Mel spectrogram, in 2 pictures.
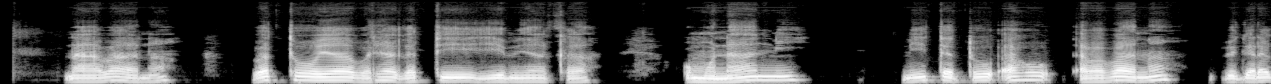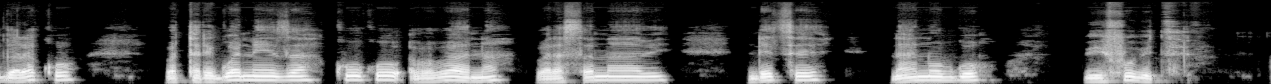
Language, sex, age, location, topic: Kinyarwanda, male, 18-24, Kigali, health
